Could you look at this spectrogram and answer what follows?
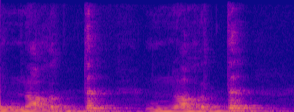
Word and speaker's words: Nord: M comme Martha, N comme Nord, vous voyez Nord, il y a un D à la fin, vous la prononcez Nord.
